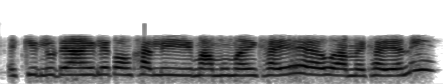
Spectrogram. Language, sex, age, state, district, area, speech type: Odia, female, 30-45, Odisha, Nayagarh, rural, conversation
